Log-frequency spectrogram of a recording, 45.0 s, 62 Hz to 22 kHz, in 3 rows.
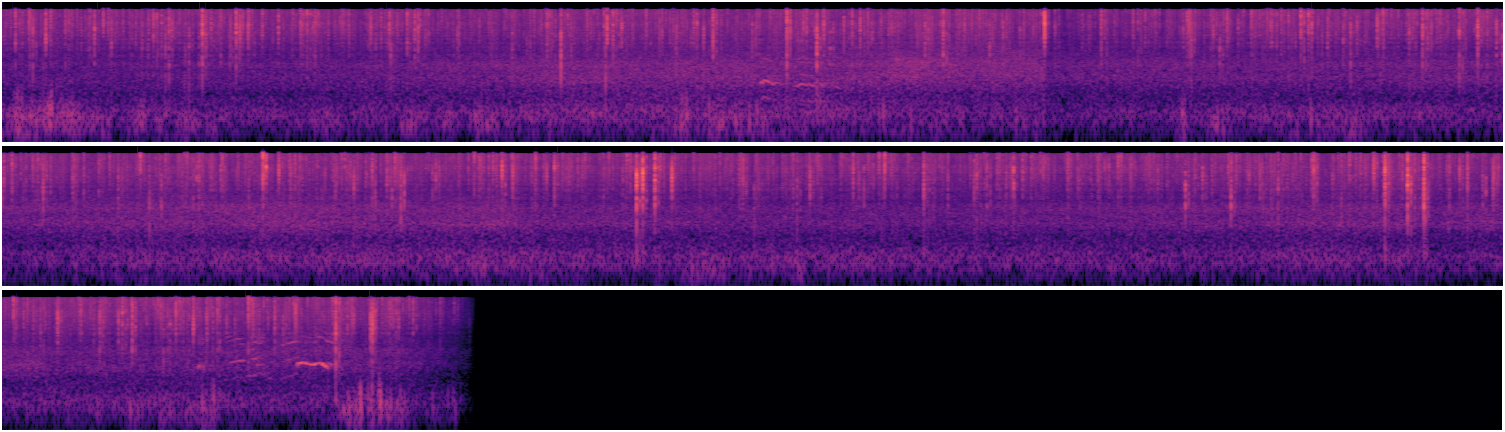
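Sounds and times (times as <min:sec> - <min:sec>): brush fire crackling and popping: 0:00.0 - 0:34.8.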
